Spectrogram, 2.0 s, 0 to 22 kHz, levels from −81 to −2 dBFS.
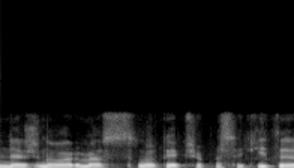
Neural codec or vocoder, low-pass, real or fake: codec, 16 kHz, 2 kbps, FunCodec, trained on Chinese and English, 25 frames a second; 7.2 kHz; fake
